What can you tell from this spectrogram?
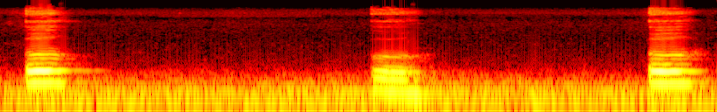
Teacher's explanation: our voice is bringing that sound ooh a little bit higher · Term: high tone u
